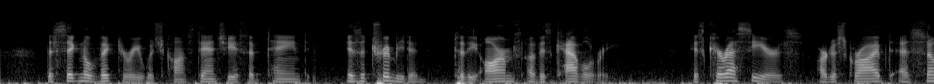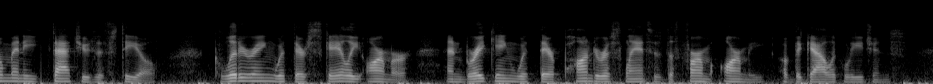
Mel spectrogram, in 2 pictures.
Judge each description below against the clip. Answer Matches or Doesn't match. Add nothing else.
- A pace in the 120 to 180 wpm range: Matches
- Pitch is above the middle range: Doesn't match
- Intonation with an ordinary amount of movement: Matches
